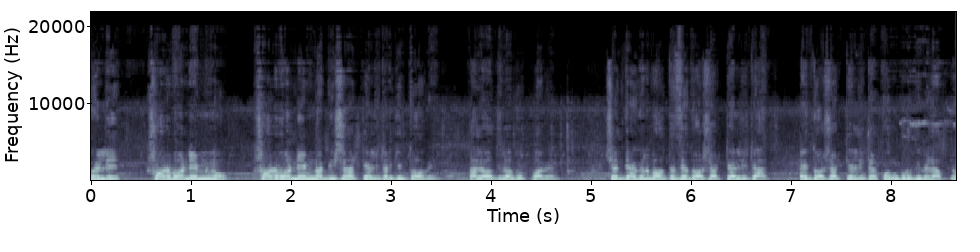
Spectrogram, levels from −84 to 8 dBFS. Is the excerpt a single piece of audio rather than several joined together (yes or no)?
yes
